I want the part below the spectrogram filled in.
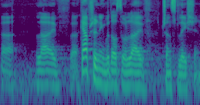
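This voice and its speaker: With an Israeli accent, a man speaks in a dark, mellow tone. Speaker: professor. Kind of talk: keynote lecture. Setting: conference stage with live captioning. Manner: many filler uhs, hesitant.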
